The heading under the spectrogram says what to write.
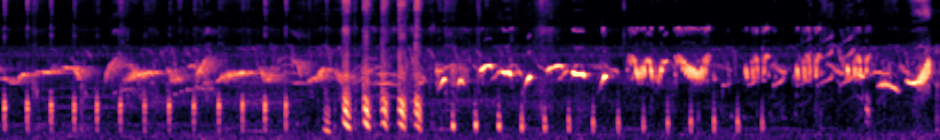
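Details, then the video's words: Chinese hwamei singing continuous, warbled whistles that swoop and twist, while a regular ticking sound keeps a steady beat behind the song. "burung hwamei/wambi Joss suaranya"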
